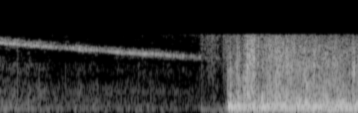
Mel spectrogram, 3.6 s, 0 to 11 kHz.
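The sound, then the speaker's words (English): An artillery shell whistles in with a steadily falling tone, then explodes on a road in a sudden loud blast that leaves a dense, sustained roar. “Suddenly, a shell exploded in the road about 100 meters ahead of her, and the blast threw her from the bicycle.”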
